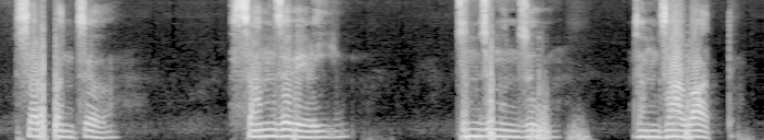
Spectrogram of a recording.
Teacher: हे असे दंत्य तालव्य उच्चार मराठीत असतात संस्कृत मध्ये नसतात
